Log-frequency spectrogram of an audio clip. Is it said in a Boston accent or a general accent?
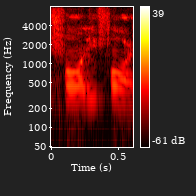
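general. It is said in a general American accent.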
